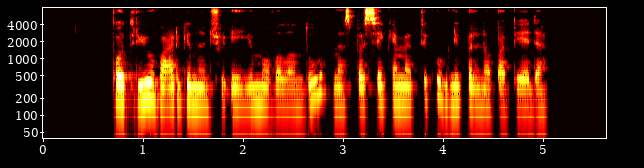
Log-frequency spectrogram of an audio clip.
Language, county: Lithuanian, Marijampolė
